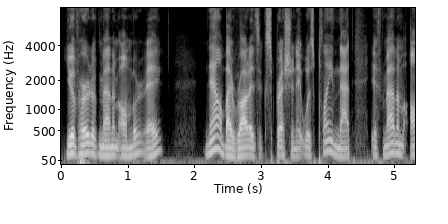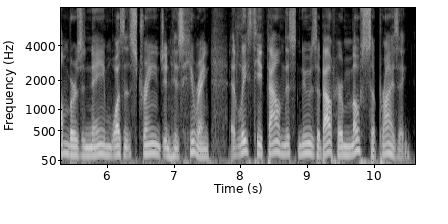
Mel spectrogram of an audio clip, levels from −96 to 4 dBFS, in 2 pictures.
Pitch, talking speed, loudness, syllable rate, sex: 120 Hz, 190 wpm, -21 LUFS, 5.2 syllables/s, male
